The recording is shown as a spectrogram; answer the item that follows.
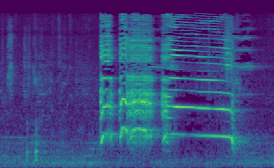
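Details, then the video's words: A rooster crowing loudly: after faint background sounds, one long crow starts with a harsh burst, then holds a bright, steady, strongly harmonic note for about a second before cutting off. "Adorable rooster crowing sound effect"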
